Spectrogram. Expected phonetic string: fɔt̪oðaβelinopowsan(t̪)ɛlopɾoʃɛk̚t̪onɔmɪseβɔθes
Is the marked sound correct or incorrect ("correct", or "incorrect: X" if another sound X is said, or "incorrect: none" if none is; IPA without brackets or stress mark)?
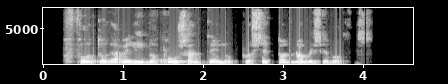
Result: correct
